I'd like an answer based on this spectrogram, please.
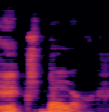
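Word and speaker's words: x̄: It is represented by an X with a line across the top of it. That is pronounced X bar.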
